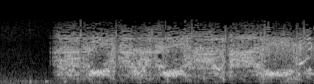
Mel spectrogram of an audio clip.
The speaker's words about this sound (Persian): فریاد اعتراض دانشجویان در ده‌ها دانشگاه ایران روز چهارشنبه به مناسبت 40 مهسا امینی، زن 22 ساله اهل سقز که در بازداشت گشت ارشاد جان باخت. تجمعاتی که تا ساعتی پیش در شب ادامه داشت، مثل اینجا در کوی دانشگاه تهران.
